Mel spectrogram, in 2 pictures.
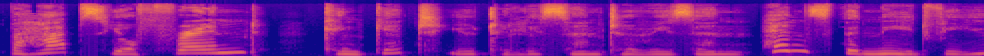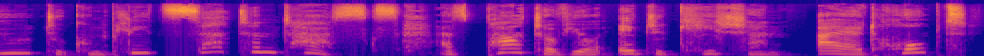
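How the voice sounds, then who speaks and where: A wise, dignified professor of divination in a fantasy video game, speaks. Her voice is husky and lively in pitch, recorded very dry. She phrases things formally and with care, like a protective middle-aged teacher. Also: no echo, full character voice. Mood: stern concern. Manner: measured, formal, enunciated phrasing. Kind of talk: scripted game dialogue.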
